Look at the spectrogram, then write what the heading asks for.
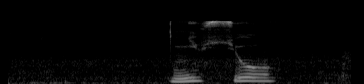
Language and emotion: Russian, sad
